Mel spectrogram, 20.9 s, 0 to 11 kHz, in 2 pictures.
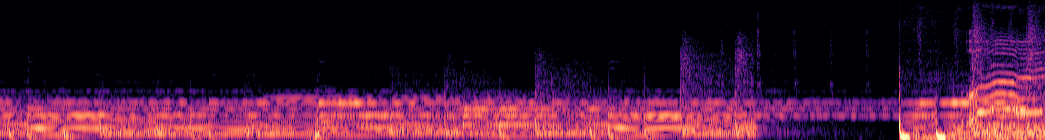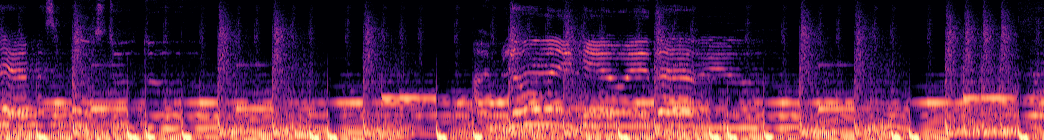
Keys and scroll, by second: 8.8 ctrl+d, 12.2 ctrl+d.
